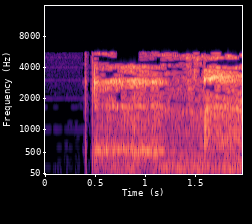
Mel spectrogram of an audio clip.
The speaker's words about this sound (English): Burp on your zesty salsa. Burp on your mashed potatoes. I bet you wish you can buy all the products that I just burped on, huh?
